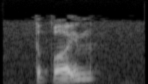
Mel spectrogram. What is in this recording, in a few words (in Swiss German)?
"boim", alsace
